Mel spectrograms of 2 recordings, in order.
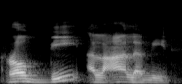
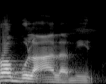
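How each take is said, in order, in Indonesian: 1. Kata Rabb diakhiri dengan vokal i. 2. Kata Rabb diakhiri dengan vokal u. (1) "Kenapa dibaca Rabbi?" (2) "Tapi menurut kaidah ilmu nahu itu salah"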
